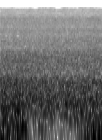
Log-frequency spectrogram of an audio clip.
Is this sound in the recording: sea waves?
yes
